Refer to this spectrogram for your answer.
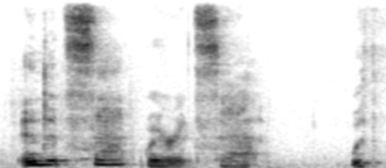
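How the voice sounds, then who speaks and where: Amid light background noise, a woman speaks at a very slow pace with lively intonation, her somewhat breathy voice having a warm, gentle tone that is also dark and mellow. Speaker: librarian. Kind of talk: children's storytime reading aloud. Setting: video recording from a library. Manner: slow, rhythmic, gentle cadence with pauses between repeated lines; warm, friendly, welcoming to children. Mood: gentle, warm, expressive. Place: home room. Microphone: phone near.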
